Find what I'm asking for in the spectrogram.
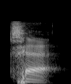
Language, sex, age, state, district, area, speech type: Urdu, male, 30-45, Delhi, Central Delhi, urban, read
